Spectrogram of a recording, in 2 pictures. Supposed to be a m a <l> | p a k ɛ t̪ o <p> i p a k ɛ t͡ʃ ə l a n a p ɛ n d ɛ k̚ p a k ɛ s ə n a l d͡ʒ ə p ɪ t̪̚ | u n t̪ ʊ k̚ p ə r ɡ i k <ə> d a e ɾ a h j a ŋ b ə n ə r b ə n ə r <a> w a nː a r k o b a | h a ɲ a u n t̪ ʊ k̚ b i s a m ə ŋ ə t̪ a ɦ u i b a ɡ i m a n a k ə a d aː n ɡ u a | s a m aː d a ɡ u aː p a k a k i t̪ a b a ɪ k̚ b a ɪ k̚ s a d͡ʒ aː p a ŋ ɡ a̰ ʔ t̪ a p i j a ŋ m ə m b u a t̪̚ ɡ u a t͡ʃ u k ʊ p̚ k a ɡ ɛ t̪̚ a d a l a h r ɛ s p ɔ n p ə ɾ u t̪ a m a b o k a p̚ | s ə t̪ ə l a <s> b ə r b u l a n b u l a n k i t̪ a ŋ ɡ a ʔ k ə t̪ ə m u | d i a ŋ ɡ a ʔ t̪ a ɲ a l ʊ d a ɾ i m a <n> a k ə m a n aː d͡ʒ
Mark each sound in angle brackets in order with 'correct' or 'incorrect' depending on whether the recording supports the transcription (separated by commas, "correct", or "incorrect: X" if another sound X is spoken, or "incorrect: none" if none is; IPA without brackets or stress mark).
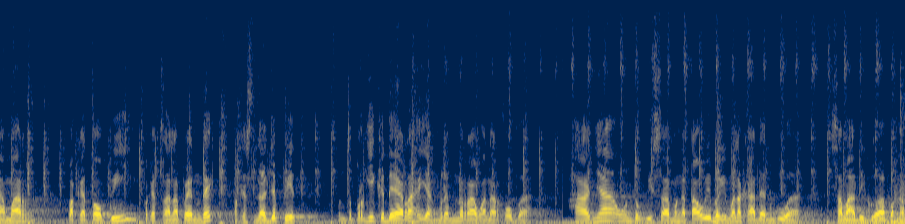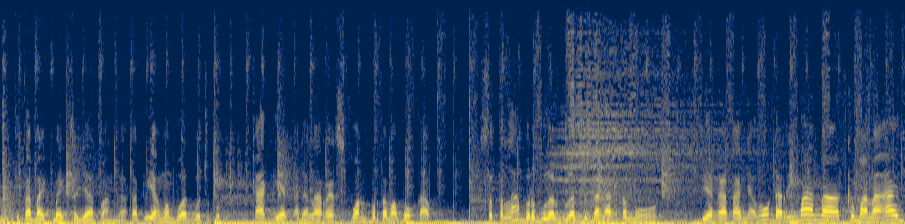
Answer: incorrect: r, correct, correct, correct, incorrect: h, correct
